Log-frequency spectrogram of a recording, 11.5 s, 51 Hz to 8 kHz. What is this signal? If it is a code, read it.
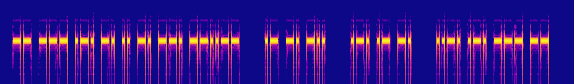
Morse code, heard as a keyed tone, about 23 wpm, 700 Hz. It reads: MORNING, AND RAN FROM
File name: Book One / 14-Chapter 14 - 23 WPM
